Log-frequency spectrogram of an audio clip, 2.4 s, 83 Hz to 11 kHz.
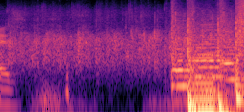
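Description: Audience applauding. About 1.7 seconds in, loud music with a strong beat starts up and drowns it out.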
